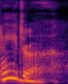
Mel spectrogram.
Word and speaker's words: Anidra: Sorry if I mispronounced it. Is it Anedra? Anedra? Sorry. Nidra. Hi, my name is Anedra.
